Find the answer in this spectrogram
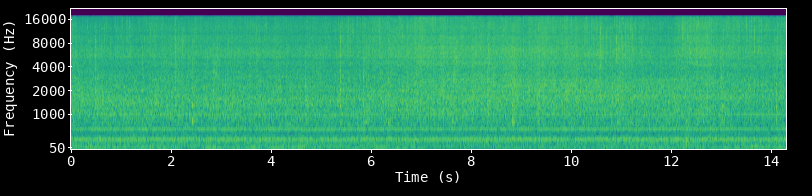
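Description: Stir-fried glass noodles and vegetables sizzling in an oily pan as they are tossed and pulled apart with chopsticks, with scattered light clicks of the chopsticks against the pan. A steady hum runs underneath.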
